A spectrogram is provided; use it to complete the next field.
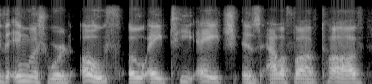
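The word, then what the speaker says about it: אות: sign, a symbol, an oath. It's pronounced oat if you give the phonetic T, tav, but the Ashkenazi use S, os, S for a tav. And some people use TH for tav.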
